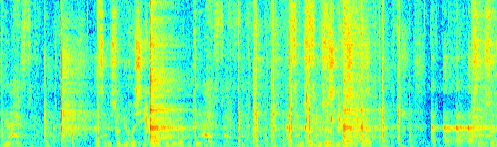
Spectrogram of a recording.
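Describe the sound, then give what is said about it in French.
A plastic bottle being crushed for recycling, with irregular sharp crackles and taps throughout, fairly loud, while people talk over it. “c'est le son du recyclage de la bouteille en plastique.”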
